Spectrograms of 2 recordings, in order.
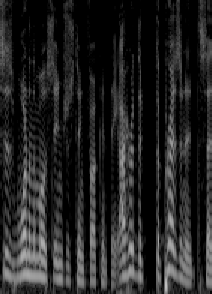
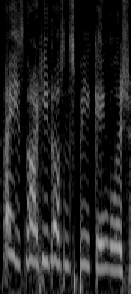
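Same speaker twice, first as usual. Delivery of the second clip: much higher, hammed-up complaining fan; mocking MAGA voice; 11 semitones higher than usual. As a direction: pitch it way up and whine the objection. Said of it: "They don't know anything".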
